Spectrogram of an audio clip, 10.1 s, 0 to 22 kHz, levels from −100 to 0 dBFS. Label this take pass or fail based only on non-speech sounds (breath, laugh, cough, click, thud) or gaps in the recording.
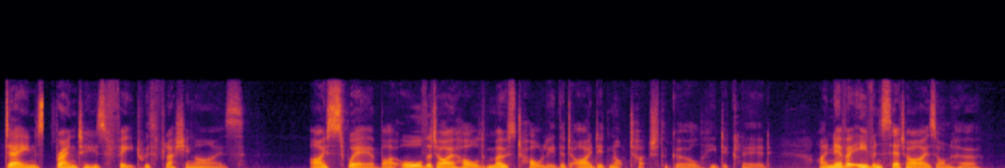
fail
